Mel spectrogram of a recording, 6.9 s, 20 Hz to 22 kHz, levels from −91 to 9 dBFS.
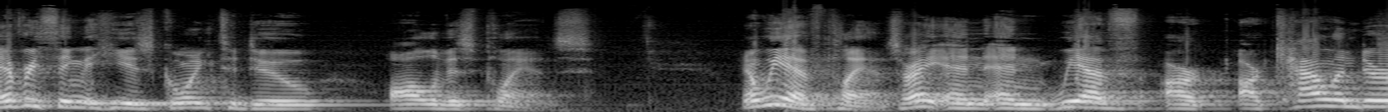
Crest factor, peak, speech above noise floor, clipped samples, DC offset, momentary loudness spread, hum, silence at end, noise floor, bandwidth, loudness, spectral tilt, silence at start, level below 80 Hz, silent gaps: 12 dB; 0 dBFS; 44 dB; 0.1%; under 0.1%; 10 LU; none; 0 s; -57 dBFS; 14.5 kHz; -13 LUFS; -6.5 dB/octave; 0 s; -62 dBFS; none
